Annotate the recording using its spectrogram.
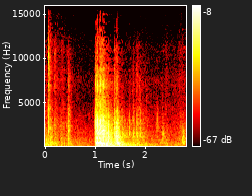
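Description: A heavy wooden door bangs shut.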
